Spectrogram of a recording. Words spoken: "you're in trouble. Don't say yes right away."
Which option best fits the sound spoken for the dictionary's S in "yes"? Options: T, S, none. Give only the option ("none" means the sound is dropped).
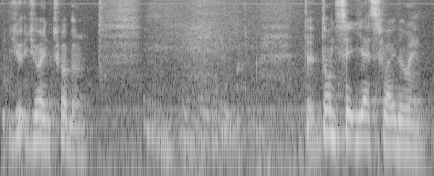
S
